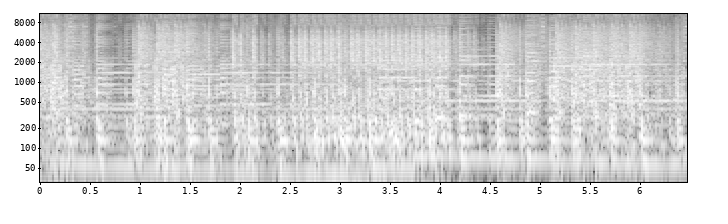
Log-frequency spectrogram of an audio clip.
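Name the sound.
enemies shooting in TMNT Hyperstone Heist video game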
